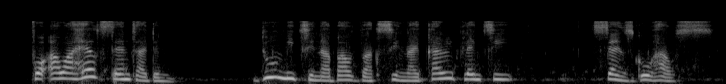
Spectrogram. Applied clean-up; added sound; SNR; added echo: neural separator model SepFormer DNS4.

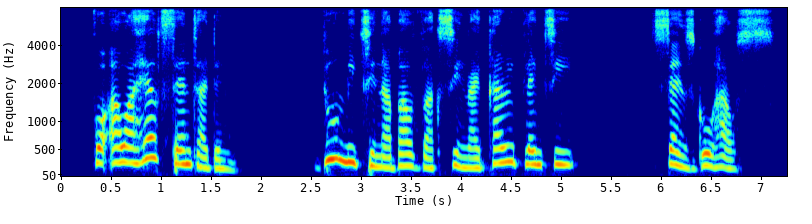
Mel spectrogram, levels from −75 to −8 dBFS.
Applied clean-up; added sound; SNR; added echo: neural mask model DeepFilterNet 3.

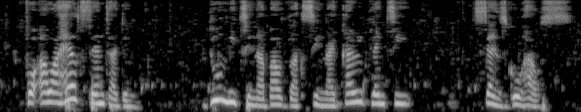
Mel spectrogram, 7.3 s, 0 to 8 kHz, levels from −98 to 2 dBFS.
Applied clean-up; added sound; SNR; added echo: classical method Wiener filter.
